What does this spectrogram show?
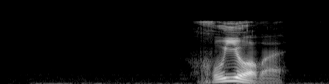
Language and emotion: Russian, angry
